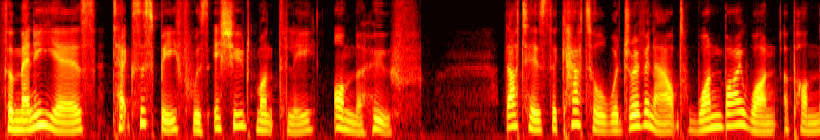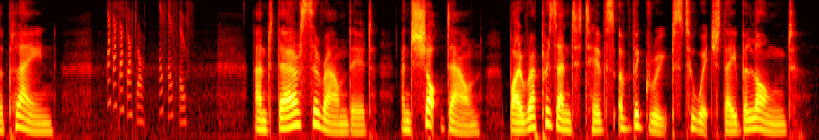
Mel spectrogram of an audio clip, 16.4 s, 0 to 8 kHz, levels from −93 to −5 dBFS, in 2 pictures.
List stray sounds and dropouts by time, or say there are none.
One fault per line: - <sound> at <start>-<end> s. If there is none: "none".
- chirp at 9.3-10.2 s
